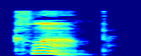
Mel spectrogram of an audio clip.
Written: clomp

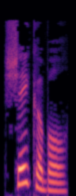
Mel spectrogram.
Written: shakable

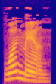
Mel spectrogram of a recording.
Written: one-man

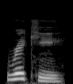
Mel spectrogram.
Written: rickie

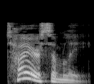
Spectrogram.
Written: tiresomely

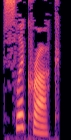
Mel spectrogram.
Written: slickrock

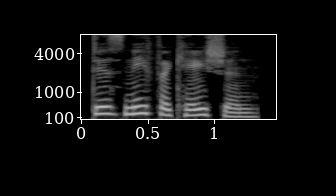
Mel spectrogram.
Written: disneyfication

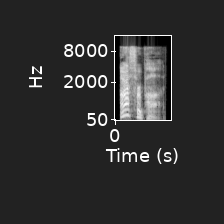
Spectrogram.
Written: arthropod

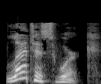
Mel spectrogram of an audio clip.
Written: latticework

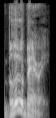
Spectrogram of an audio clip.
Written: blueberry

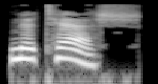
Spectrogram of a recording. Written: nitesh

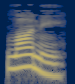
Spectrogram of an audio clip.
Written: loni

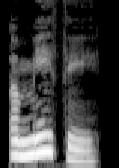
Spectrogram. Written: amithi

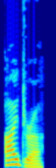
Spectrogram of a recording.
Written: idra

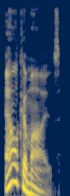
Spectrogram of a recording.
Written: alchemize

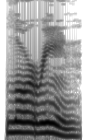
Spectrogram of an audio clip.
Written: laureen

